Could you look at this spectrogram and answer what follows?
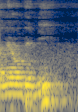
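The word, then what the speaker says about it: Léon Denis: De acordo com o apóstolo do Espiritismo, Leon Denis, que a gente pronuncia Leon Denis no francês, ele costumava dizer que a gente dorme na pedra, sonha na planta, agita-se no animal e acorda no homem.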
